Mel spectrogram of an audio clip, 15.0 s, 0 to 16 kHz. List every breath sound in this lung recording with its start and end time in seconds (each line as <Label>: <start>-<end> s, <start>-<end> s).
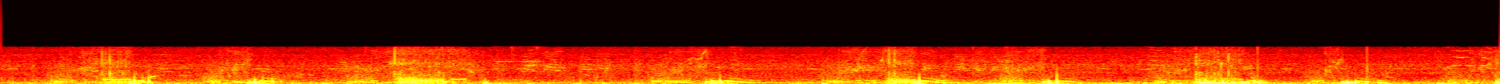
Inhalation: 0.70-1.56 s, 3.91-4.73 s, 8.86-9.58 s, 11.97-12.81 s
Exhalation: 2.15-2.85 s, 6.95-7.65 s, 10.00-10.83 s, 13.34-14.04 s
Rhonchi: 0.87-1.56 s, 2.16-2.89 s, 3.91-4.73 s, 6.96-7.69 s, 8.86-9.58 s, 10.02-10.85 s, 11.97-12.81 s, 13.34-14.04 s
